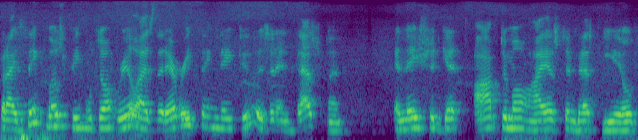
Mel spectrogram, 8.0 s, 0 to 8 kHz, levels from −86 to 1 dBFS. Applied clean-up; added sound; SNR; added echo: neural mask model Resemble Enhance denoiser.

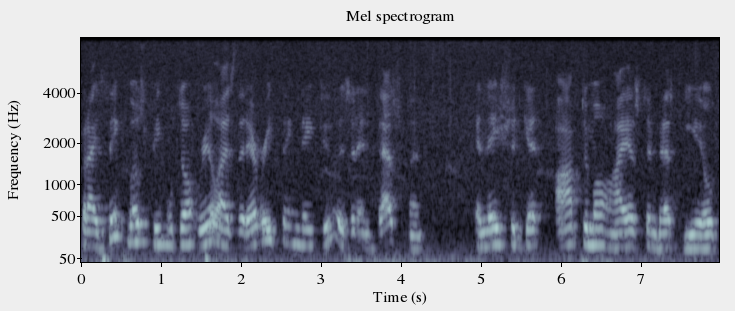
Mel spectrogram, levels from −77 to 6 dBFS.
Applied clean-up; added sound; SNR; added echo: none; Wind; 14 dB; none.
